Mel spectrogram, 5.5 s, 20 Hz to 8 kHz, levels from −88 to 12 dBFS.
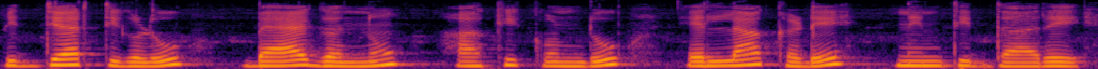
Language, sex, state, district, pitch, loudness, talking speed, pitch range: Kannada, female, Karnataka, Bangalore, 190 Hz, -16 LUFS, 65 wpm, 180-230 Hz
